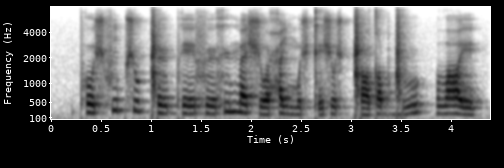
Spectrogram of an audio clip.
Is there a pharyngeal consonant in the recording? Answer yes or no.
yes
